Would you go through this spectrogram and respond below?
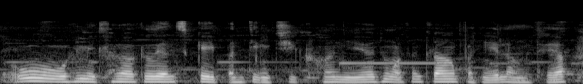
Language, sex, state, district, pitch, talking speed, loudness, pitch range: Mizo, male, Mizoram, Aizawl, 115 Hz, 235 wpm, -19 LUFS, 110-125 Hz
